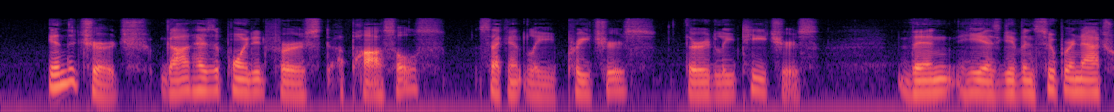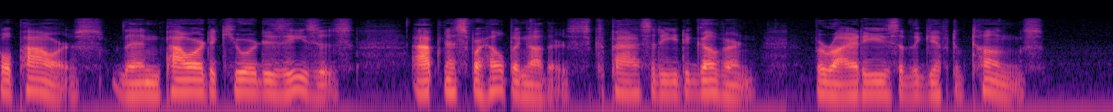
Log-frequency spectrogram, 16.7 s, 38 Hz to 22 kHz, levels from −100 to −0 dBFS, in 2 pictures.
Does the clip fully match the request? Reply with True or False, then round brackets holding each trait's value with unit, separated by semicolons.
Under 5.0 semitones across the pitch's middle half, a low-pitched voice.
True (2.9 semitones; 115 Hz)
